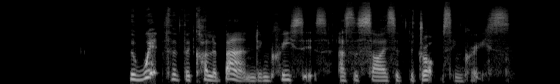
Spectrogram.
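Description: No technical faults can be heard anywhere in it.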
